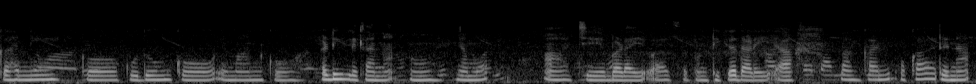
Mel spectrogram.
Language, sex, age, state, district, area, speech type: Santali, female, 30-45, Jharkhand, East Singhbhum, rural, spontaneous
